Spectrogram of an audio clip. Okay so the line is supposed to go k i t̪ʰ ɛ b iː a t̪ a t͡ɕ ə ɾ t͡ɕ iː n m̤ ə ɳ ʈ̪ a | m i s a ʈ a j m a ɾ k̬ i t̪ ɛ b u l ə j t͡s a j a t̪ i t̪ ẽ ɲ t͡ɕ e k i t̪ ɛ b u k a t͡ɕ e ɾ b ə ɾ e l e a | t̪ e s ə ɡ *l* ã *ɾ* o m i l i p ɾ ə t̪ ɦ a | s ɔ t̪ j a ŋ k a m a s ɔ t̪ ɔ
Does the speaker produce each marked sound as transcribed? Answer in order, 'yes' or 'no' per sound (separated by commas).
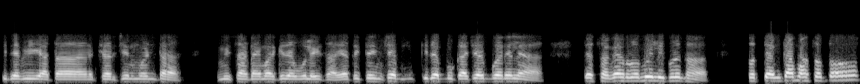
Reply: no, yes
